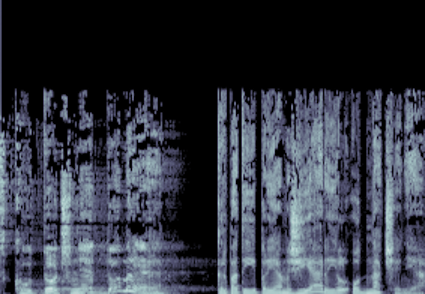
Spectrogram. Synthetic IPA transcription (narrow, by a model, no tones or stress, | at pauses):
skut̪ɔt͡ʃɲɛd̪ɔbɾɛː | kr̩pat̪iːpɾɪamʒɪaɾilɔd̪nat͡ʃɛ̰ɲɪa̰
